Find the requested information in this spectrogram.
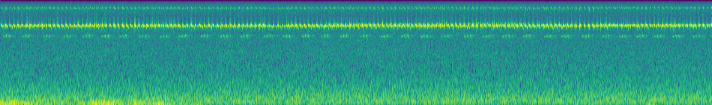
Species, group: Gryllus pennsylvanicus, Orthoptera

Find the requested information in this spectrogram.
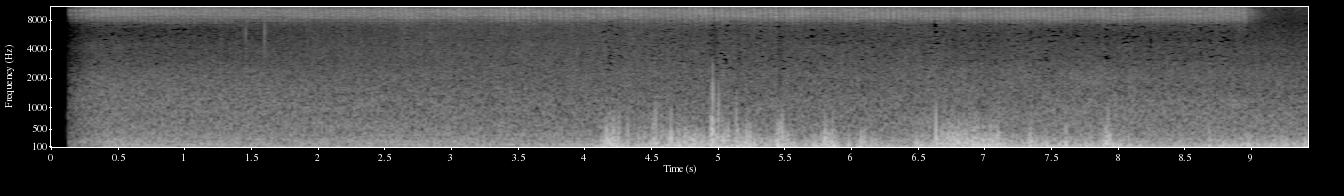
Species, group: Okanagana canadensis, Cicadidae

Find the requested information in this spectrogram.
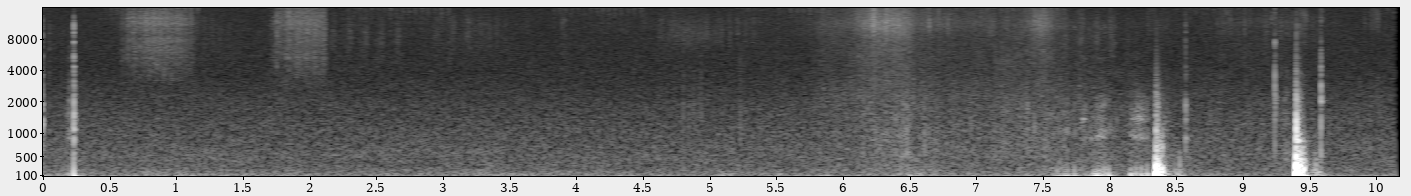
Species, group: Chorthippus dorsatus, Orthoptera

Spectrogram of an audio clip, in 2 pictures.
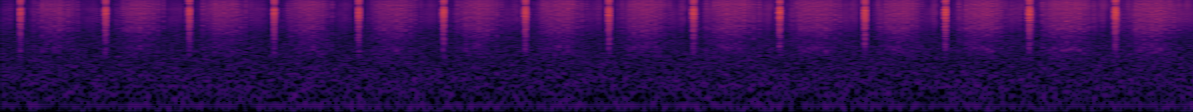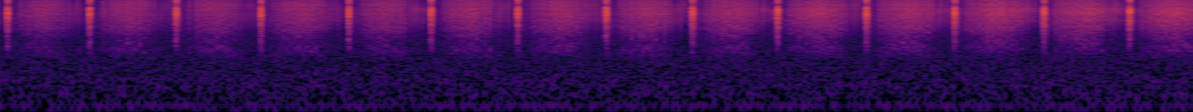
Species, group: Chorthippus mollis, Orthoptera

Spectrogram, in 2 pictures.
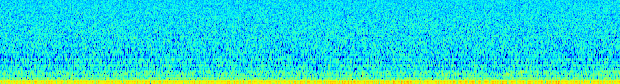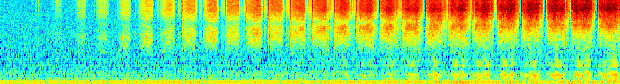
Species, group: Chorthippus mollis, Orthoptera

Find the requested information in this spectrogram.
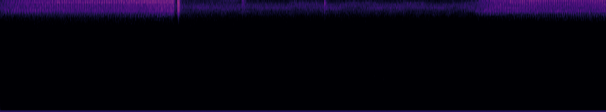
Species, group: Acrometopa servillea, Orthoptera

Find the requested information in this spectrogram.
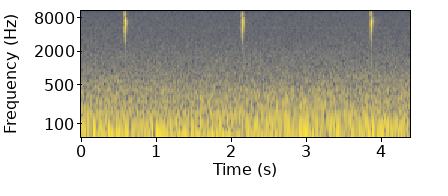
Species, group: Eupholidoptera schmidti, Orthoptera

